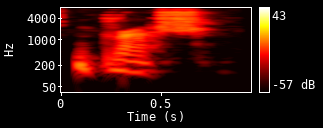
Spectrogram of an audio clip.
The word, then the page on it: brash: British English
